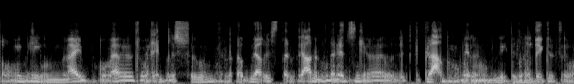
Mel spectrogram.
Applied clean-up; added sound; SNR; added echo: neural diffusion model UNIVERSE++.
